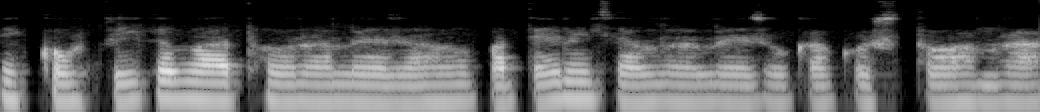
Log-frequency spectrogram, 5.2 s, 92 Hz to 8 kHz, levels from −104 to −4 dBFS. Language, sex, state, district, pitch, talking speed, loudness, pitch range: Magahi, male, Bihar, Lakhisarai, 140 Hz, 230 wpm, -30 LUFS, 135-145 Hz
